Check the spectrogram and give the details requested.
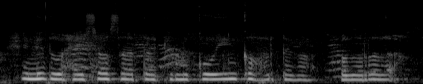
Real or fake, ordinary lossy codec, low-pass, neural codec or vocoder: real; none; 19.8 kHz; none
